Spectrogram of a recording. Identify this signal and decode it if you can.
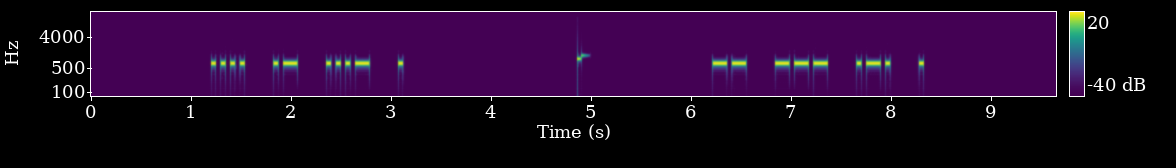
Morse code, heard as a keyed tone, about 25 wpm, spaced as for 18 wpm, 690 Hz. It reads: HAVE MORE
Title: 2x Character Spacing - Top 300 Words - 25wpm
